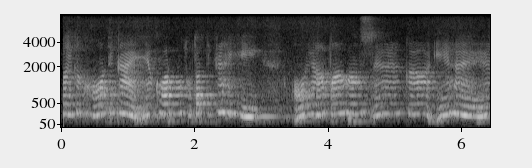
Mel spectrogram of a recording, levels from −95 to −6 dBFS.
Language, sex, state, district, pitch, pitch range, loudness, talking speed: Hindi, male, Chhattisgarh, Balrampur, 245 Hz, 215-250 Hz, -36 LUFS, 215 wpm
